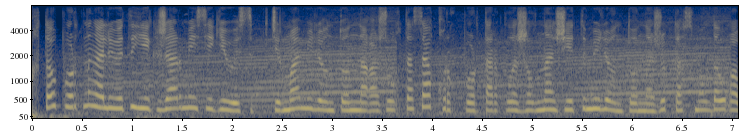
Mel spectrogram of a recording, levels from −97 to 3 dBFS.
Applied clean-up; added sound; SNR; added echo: none; Motorcycle; 12 dB; none.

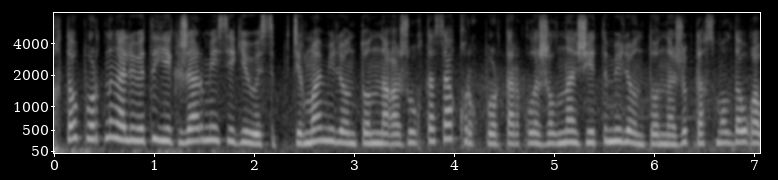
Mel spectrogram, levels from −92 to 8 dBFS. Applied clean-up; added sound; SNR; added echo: none; none; none; none.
